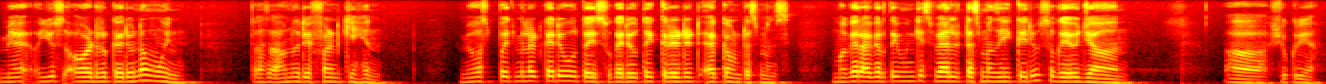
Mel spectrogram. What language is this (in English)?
Kashmiri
